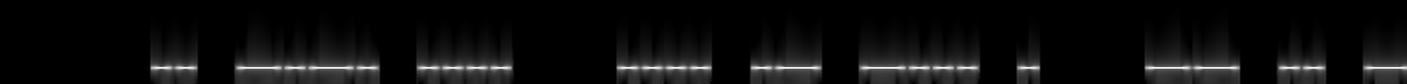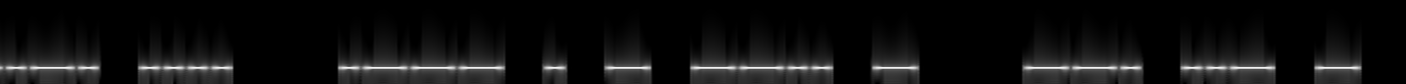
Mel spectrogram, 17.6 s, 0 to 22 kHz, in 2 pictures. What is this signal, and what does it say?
Morse code, heard as a keyed tone, about 16 wpm, spaced as for 14 wpm, 680 Hz. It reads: ICH HABE MICH JETZT GUT
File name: Morsekurs / Witze / Witz 02. Mai 2023 70 F80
